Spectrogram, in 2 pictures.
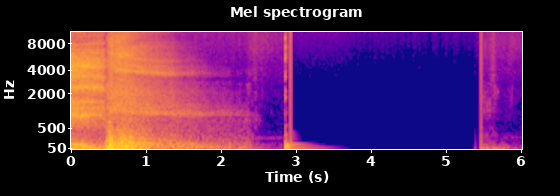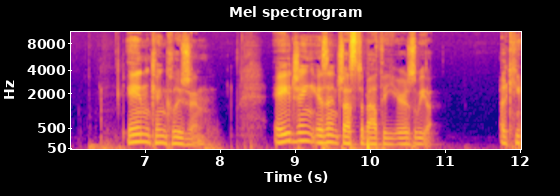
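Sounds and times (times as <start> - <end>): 
big exhale: 0.0 - 2.4
speech: 6.8 - 8.0, 8.8 - 11.0, 11.8 - 12.0.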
